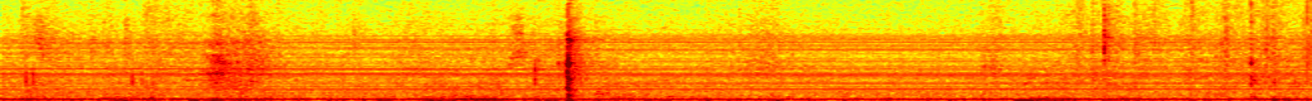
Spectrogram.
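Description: Near silence with a steady electrical hum, and a single faint click a little under three seconds in.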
